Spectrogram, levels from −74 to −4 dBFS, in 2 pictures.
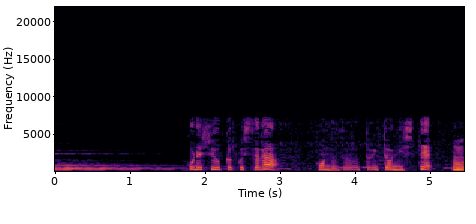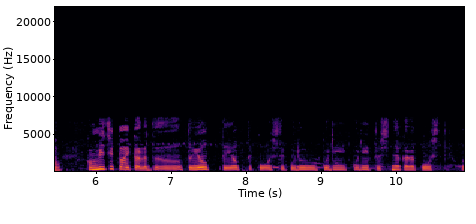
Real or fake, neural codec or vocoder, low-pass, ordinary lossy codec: real; none; 7.2 kHz; none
